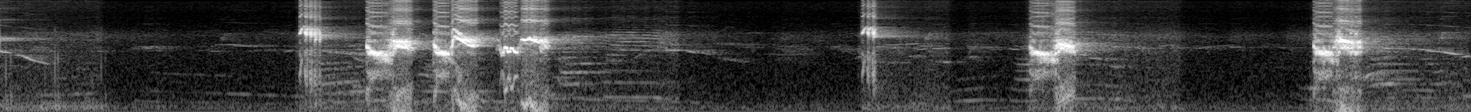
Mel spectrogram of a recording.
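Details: An Oriental magpie-robin (kacer) delivering 'nembak speed roll' song: a fast run of four harsh chattering notes, then three single sharp notes spaced more than a second apart, in quiet surroundings.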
